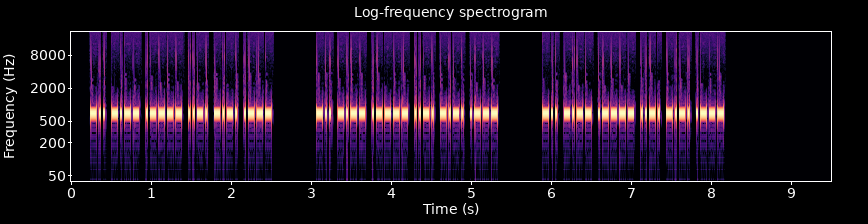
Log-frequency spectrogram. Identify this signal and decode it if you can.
Morse code, heard as a keyed tone, about 46 wpm, 700 Hz. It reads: DY1FCJ DY1FCJ DY1FCJ
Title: DXCC-100 Call Signs - 6 Characters - Repeated 3x - 45wpm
